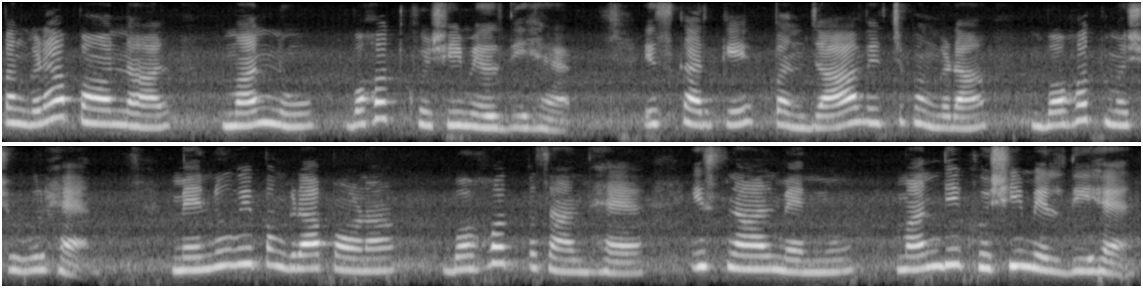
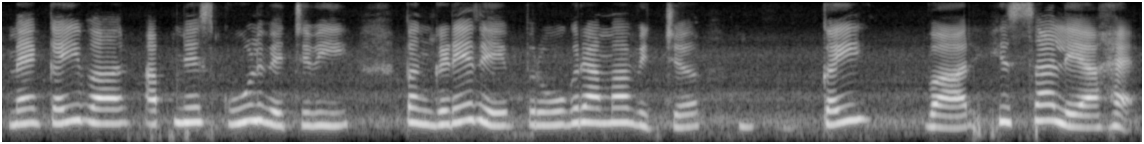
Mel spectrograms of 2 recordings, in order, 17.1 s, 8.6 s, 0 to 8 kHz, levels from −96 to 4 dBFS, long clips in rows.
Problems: constant background noise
